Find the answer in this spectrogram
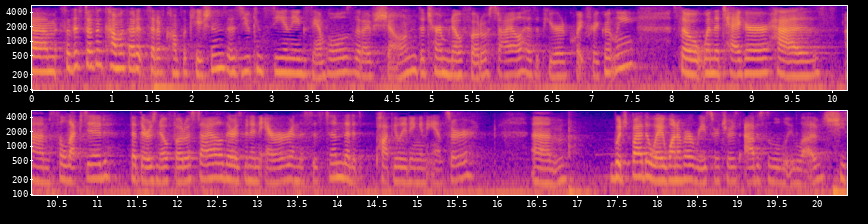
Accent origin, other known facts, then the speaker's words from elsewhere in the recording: Canada; grants because I'm from Canada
